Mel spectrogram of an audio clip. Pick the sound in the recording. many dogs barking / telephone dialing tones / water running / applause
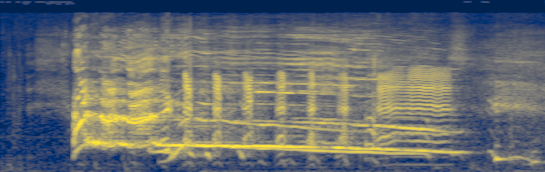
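many dogs barking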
